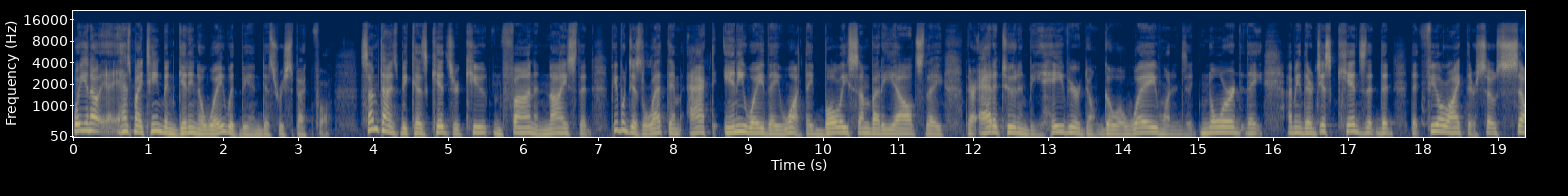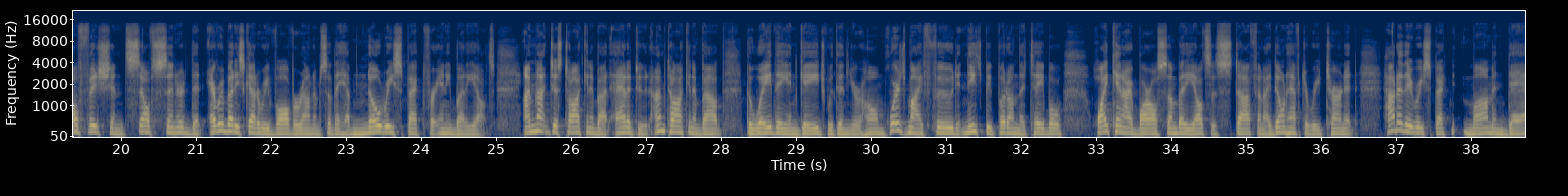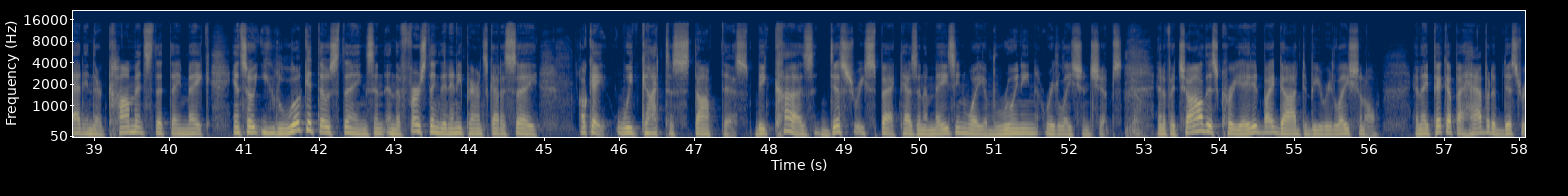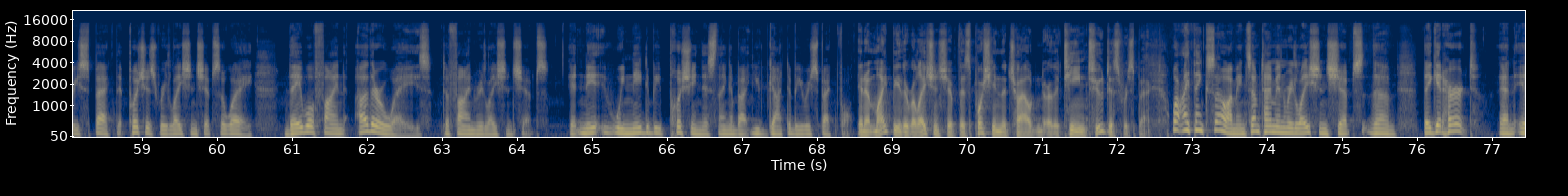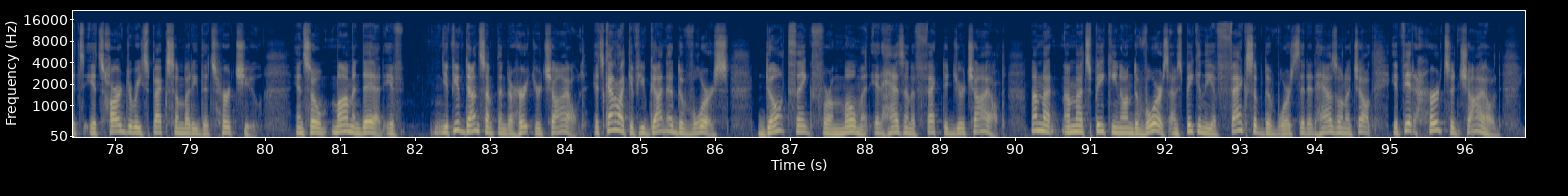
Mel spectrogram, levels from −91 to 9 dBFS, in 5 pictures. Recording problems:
none

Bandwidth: 14.5 kHz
